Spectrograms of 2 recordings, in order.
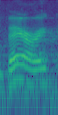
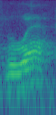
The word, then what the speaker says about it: Barak: that's mentioned here we used to call him barrack and then Barack Obama became president his name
